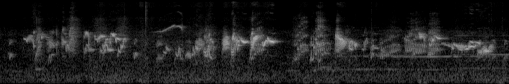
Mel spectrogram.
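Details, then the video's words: Red-whiskered bulbuls singing against each other in the morning, a continuous stream of quick bright chirps and whistled flourishes rising and falling, with a faint steady tone underneath. "Chim Chào Mào Hót Đấu Buổi Sáng"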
